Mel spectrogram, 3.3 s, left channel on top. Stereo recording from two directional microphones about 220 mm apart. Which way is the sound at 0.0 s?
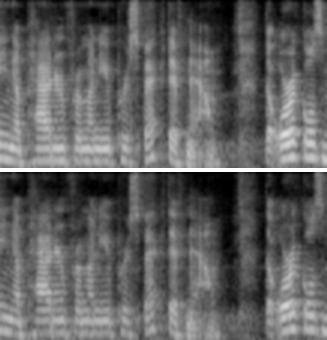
35° left (ahead or behind).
